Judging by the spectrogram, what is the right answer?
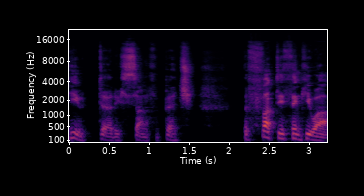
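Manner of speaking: contemptuous, scornful, sneering tone. Voicing religion looking someone up and down: voicing religion sizing you up scornfully. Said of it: "it just looks you up and down every time it sees you and it goes".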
